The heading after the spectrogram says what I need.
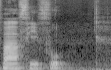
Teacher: کچھ لوگ پھا پڑھ سکتے ہیں تو وہ غلط ہے، فا پڑھیں گے۔ فا اوپر والے دان کے نیچے والے ہونٹ کے جو گیلے والے حصے ہیں اس کے اوپر آپ نے ٹچ کرنا ہے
